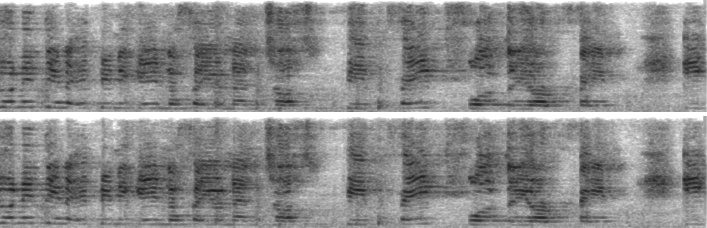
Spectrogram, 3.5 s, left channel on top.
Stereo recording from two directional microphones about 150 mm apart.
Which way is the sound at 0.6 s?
15° right (ahead or behind).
